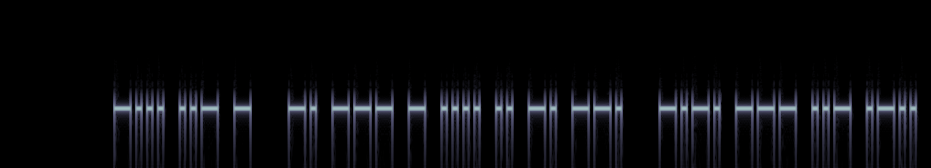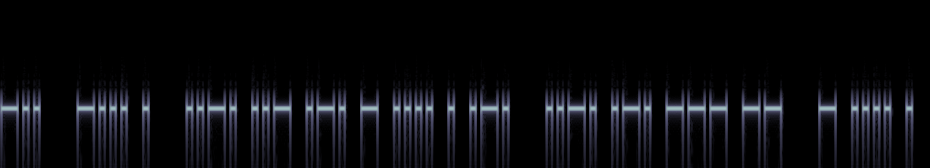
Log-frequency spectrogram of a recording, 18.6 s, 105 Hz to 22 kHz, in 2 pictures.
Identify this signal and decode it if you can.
Morse code, heard as a keyed tone, about 22 wpm, 700 Hz. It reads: BUT NOTHING COULD BE FURTHER FROM THE
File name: practice / 22wpm / Sets of 8 Words - 22wpm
